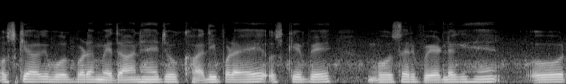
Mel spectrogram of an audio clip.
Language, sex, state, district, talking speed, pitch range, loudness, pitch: Hindi, male, Uttar Pradesh, Muzaffarnagar, 200 wpm, 110-115 Hz, -15 LUFS, 115 Hz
